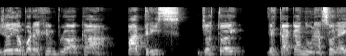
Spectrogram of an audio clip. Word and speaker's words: patris: Eh, Bueno, hasta aquí tenemos entonces in nomine patris. ¿Sí? Ven que, por ejemplo, en este caso también la A no tiene ninguna variación en la pronunciación. Patris es simplemente una A.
